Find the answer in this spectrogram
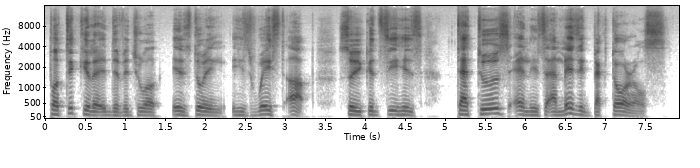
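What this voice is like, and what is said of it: Deliberately bad put-on accent. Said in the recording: “that was a horrible accent.”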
